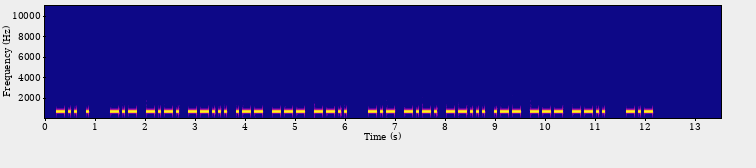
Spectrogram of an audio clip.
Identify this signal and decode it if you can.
Morse code, heard as a keyed tone, about 20 wpm, 700 Hz. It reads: DE KC7WOZ KC7WOZ K
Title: Speed-Racing Common QSO Phrases - 20wpm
